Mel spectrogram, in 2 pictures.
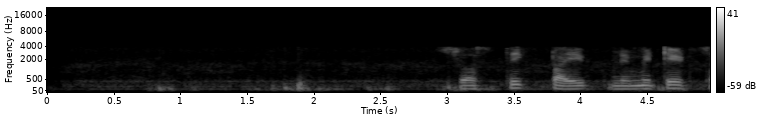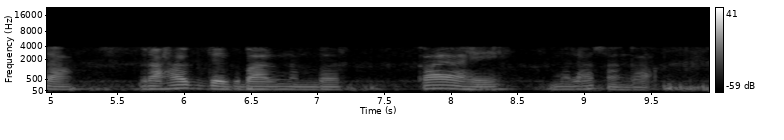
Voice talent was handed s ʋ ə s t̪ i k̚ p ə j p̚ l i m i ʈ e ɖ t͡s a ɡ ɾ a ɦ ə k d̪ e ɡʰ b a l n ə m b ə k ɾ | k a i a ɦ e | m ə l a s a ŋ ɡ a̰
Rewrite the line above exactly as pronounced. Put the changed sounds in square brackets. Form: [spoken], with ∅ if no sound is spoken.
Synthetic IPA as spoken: s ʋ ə s t̪ i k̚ p [a] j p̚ l i m i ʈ e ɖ t͡s a ɡ ɾ a ɦ ə k d̪ e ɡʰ b a l n ə m b ə [∅] ɾ | k a [j] a ɦ e | m ə l a s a ŋ ɡ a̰

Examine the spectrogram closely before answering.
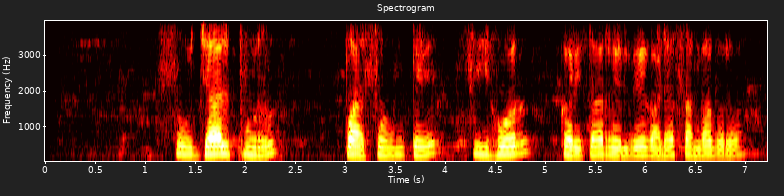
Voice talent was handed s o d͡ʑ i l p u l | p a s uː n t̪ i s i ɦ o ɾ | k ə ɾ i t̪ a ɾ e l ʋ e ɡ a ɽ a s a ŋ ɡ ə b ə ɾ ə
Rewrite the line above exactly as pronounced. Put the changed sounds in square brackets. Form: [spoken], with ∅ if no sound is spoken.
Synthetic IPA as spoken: s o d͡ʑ [a] l p u [ɾ] | p a s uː n t̪ [e] s i ɦ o ɾ | k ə ɾ i t̪ a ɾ e l ʋ e ɡ a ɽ a s a ŋ ɡ [a] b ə ɾ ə

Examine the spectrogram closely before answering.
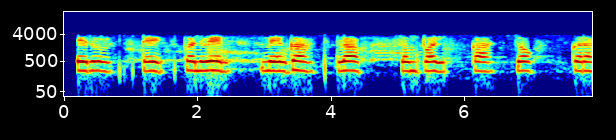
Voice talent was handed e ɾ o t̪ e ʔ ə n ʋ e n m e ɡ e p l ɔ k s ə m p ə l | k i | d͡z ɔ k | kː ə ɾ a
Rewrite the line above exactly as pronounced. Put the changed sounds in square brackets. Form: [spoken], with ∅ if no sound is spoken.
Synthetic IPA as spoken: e ɾ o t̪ e [p] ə n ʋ e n m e ɡ [a] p l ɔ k s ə m p ə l | k [a] | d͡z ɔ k | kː ə ɾ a

